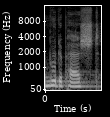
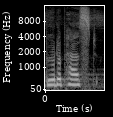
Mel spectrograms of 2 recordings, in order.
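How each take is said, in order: First: The last syllable ends with an sh sound. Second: The last syllable ends with a plain s sound.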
